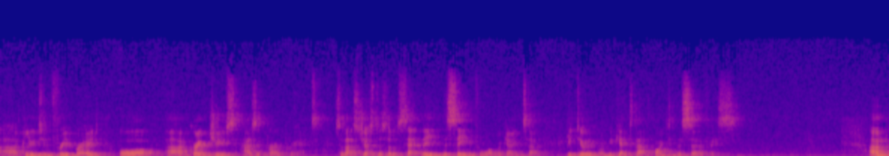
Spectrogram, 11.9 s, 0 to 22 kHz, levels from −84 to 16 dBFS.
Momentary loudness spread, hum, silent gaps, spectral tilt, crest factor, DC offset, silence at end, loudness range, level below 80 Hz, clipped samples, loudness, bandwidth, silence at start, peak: 18 LU; none; none; -4.5 dB/octave; 22 dB; under 0.1%; 0 s; 5 LU; -54 dBFS; under 0.1%; -34 LUFS; 16.5 kHz; 0 s; -12 dBFS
